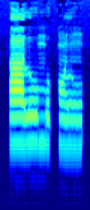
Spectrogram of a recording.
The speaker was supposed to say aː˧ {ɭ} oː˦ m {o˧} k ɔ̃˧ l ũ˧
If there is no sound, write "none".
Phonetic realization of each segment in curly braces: l, o˧

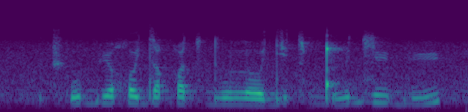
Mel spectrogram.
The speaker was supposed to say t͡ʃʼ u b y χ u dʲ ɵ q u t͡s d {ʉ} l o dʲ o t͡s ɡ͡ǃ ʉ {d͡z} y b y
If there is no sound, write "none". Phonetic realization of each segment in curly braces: u, d͡z

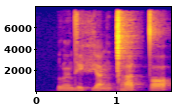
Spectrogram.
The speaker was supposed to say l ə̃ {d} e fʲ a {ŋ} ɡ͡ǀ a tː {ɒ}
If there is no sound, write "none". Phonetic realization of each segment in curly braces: d, ŋ, ɒ

